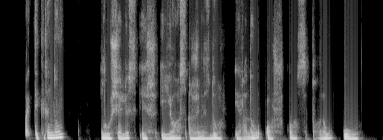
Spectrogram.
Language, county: Lithuanian, Utena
